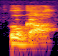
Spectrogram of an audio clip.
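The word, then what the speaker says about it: hygge: they actually do have a concept called huga h-y-g-g-e pronounced hygga approximate translation cozy in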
